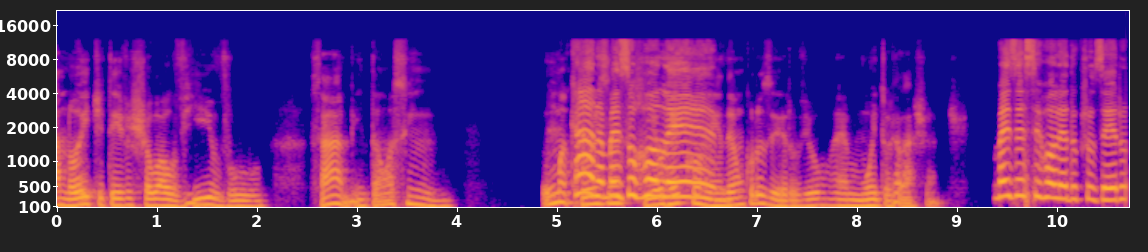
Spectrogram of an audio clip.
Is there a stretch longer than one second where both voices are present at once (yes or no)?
yes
